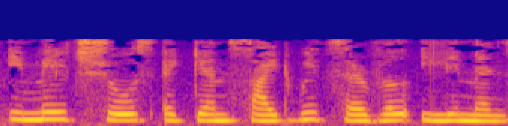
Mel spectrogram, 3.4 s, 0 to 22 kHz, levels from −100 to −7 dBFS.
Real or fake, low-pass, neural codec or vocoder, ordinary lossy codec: fake; 7.2 kHz; vocoder, 44.1 kHz, 128 mel bands every 512 samples, BigVGAN v2; MP3, 24 kbps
